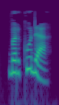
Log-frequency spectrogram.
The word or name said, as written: berkuda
